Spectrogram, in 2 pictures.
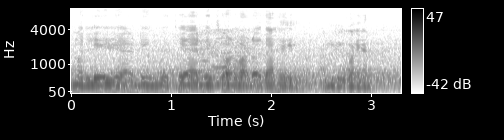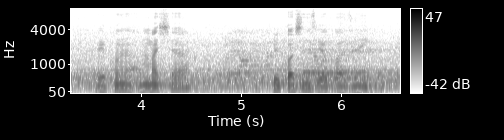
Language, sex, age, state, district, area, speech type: Goan Konkani, male, 18-30, Goa, Salcete, rural, spontaneous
